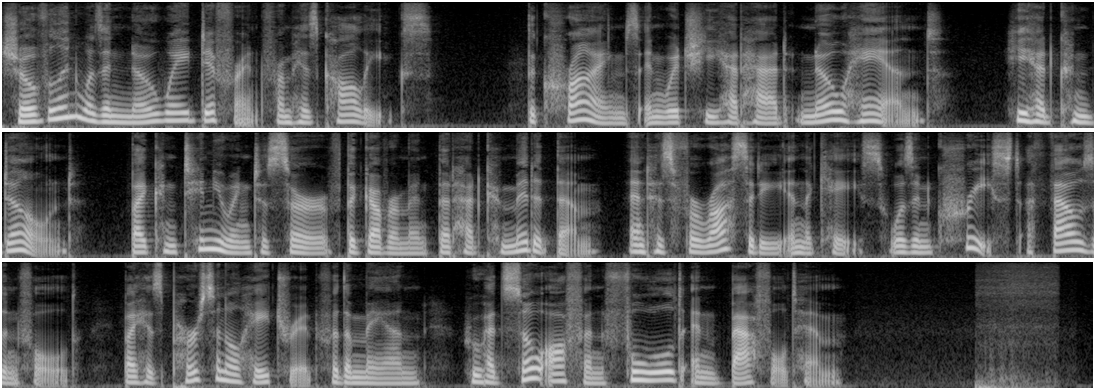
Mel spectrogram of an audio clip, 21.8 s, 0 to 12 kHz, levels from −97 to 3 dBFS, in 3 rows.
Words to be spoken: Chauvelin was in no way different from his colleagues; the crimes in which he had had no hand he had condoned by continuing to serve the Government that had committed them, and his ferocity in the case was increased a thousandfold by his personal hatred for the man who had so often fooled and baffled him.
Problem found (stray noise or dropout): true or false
true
